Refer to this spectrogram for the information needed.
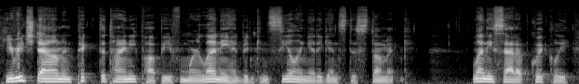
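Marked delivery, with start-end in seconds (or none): none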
